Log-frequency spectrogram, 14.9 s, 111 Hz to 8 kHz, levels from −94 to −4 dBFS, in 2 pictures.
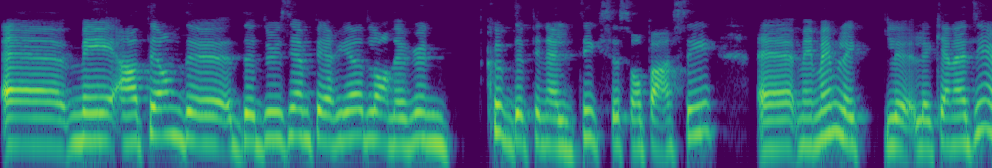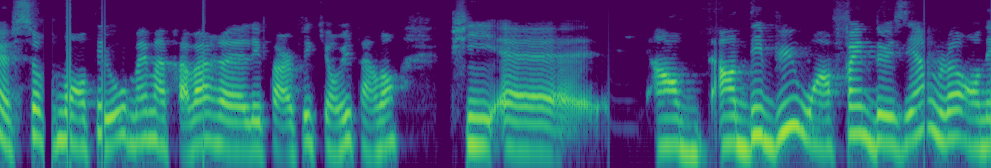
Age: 30-49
